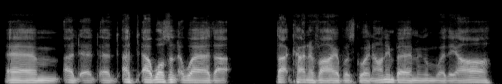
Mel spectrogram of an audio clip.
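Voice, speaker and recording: A man from Sheffield with a northern English accent hosts a relaxed music interview. His voice sits fairly low, and the sound is dry and close with no room in it. He talks casually, restarting his sentences and calling people mate. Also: brisk, dry recording. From Sheffield, England. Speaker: interviewer and gig promoter.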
